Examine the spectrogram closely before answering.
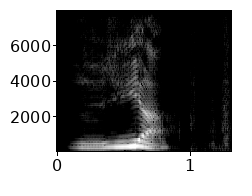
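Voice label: "xu3 yuan4", Mandarin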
